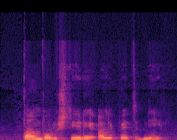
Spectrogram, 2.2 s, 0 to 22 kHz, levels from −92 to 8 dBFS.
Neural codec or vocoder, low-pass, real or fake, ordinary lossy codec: vocoder, 44.1 kHz, 128 mel bands, Pupu-Vocoder; 19.8 kHz; fake; Opus, 24 kbps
